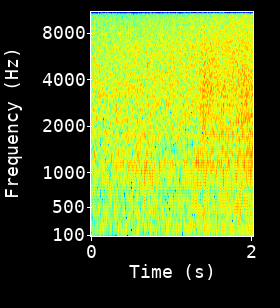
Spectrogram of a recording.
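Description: Onions sizzle in hot grease in a pan, a loud, steady, broadband hiss and crackle with no pauses.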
